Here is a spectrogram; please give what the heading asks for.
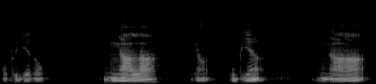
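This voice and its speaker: A man's voice: deep voice, fairly even intonation, slow, fairly bright tone. A man teaching a spoken language lesson, saying words and tones one by one, repeating them, and patiently explaining how to pronounce them.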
